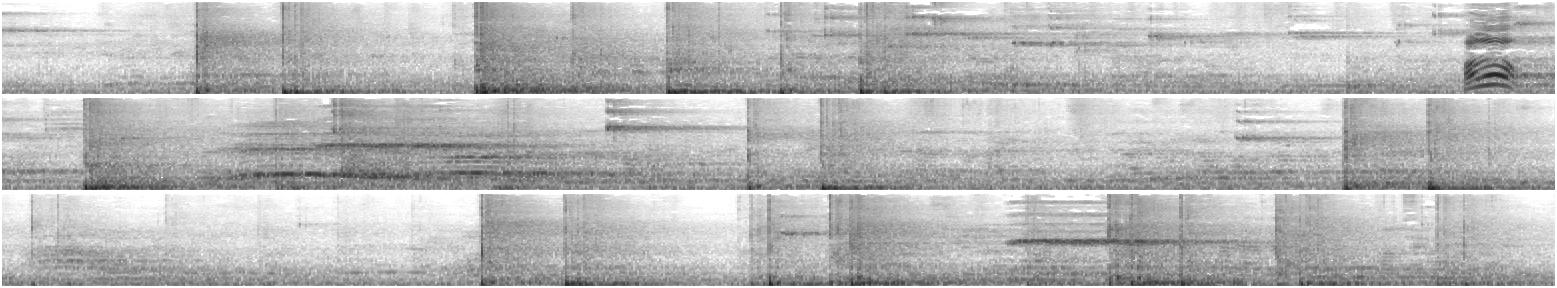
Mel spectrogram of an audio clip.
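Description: A volleyball is struck with loud smacks that echo around a large hall.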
